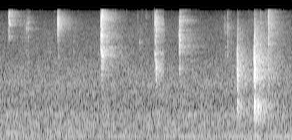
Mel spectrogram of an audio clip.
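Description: Light clicks and taps of a spoon against a bowl and utensils on a table, about six in all, with a louder pair of knocks near the end.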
